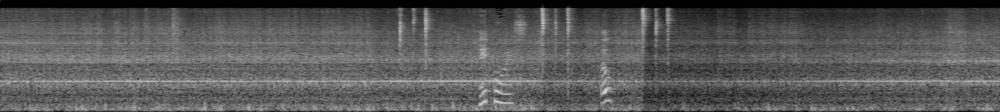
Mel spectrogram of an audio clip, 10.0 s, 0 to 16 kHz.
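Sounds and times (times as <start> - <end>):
fan-like hum: 0.0 - 10.0.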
